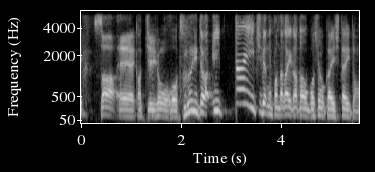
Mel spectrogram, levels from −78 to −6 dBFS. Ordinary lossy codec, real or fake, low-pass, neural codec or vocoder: none; fake; 5.4 kHz; codec, 16 kHz, 1 kbps, X-Codec, HuBERT features, trained on general audio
